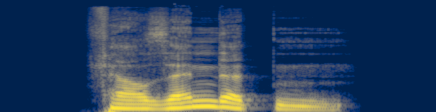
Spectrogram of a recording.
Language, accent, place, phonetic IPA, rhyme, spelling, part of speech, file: German, Germany, Berlin, [fɛɐ̯ˈzɛndətn̩], -ɛndətn̩, versendeten, adjective / verb, De-versendeten.ogg
- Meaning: inflection of versenden: 1. first/third-person plural preterite 2. first/third-person plural subjunctive II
